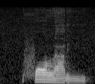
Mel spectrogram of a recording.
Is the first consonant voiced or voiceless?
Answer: voiceless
